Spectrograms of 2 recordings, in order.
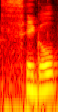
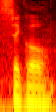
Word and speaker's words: Sigil: city of sigil not sigle what Sig yeah but that was yeah so I looked that up last week and the um American yeah pronunciation is sigle UK is Sig isn't that isn't that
